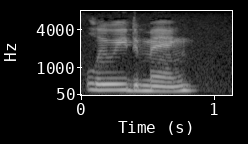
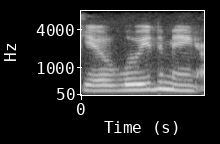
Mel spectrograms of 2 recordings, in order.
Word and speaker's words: Domingue: And the Tampa Bay Lightning traded, how do you pronounce his name? – Louis Domingue. – Louis Domingue. I always want to put an extra syllable on that.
